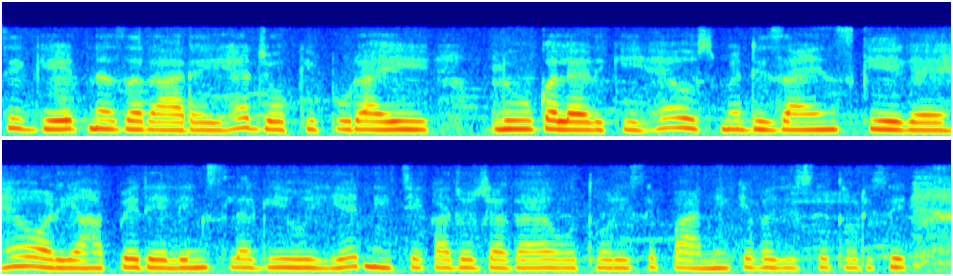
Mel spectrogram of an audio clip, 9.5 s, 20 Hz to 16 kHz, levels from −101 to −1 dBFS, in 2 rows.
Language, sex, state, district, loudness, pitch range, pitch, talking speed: Hindi, female, Uttar Pradesh, Jalaun, -27 LUFS, 215-230 Hz, 220 Hz, 260 wpm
